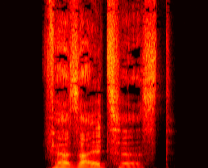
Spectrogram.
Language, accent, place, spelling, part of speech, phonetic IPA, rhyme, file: German, Germany, Berlin, versalzest, verb, [fɛɐ̯ˈzalt͡səst], -alt͡səst, De-versalzest.ogg
- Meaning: second-person singular subjunctive I of versalzen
